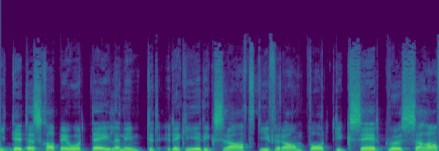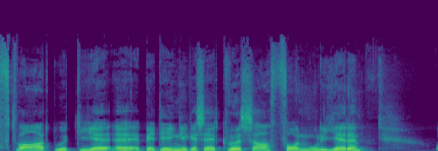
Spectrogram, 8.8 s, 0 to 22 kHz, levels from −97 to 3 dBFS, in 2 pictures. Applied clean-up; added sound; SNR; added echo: neural mask model DeepFilterNet 3.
